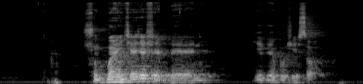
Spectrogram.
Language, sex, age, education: Yoruba, male, 30-45, tertiary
